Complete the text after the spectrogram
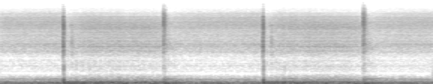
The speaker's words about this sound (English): At this part of the track, you're hearing a heartbeat.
